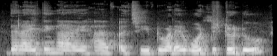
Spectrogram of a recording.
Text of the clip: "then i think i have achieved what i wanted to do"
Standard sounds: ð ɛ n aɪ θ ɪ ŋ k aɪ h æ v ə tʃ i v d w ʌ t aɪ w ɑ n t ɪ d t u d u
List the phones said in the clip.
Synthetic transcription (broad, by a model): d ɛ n aɪ t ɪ ŋ k aɪ h æ v ə tʃ i v d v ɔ t aɪ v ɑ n t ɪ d t u d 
